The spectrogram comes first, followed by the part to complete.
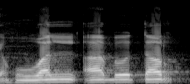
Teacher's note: آخر لفظ جو ہے نا اس کی جو پیش ہے ہم اس کو ختم کر کے ساکن کر دیں گے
